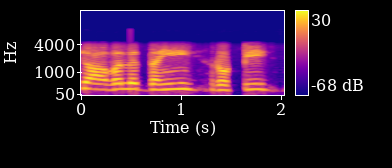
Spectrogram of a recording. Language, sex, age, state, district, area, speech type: Punjabi, male, 18-30, Punjab, Patiala, urban, conversation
